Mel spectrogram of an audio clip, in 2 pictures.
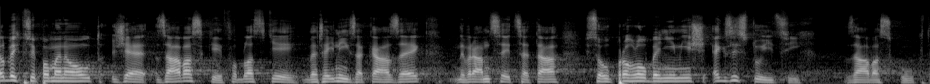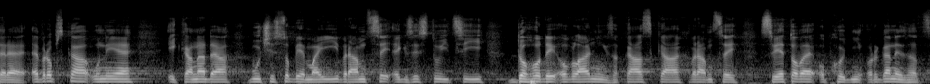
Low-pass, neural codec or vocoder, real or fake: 14.4 kHz; none; real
